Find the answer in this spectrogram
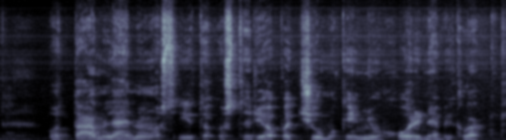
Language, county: Lithuanian, Telšiai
